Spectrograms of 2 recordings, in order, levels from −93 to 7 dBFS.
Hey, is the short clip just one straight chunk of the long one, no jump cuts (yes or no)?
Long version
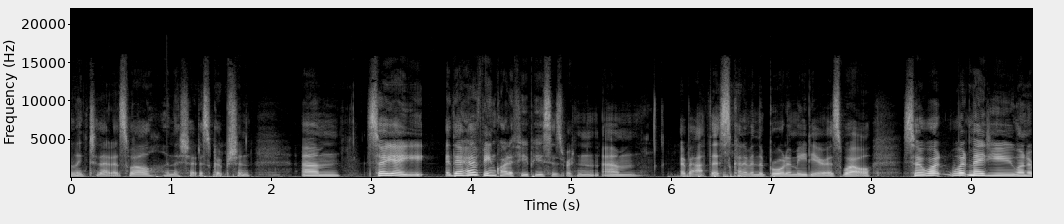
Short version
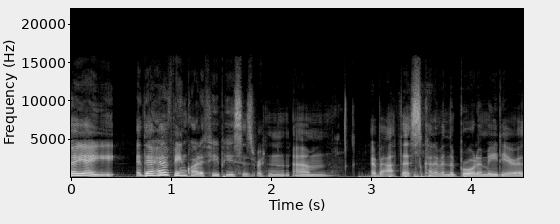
yes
